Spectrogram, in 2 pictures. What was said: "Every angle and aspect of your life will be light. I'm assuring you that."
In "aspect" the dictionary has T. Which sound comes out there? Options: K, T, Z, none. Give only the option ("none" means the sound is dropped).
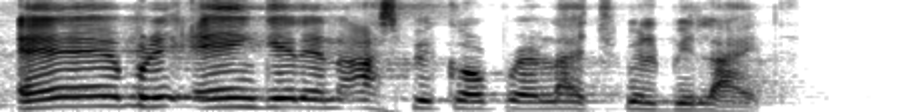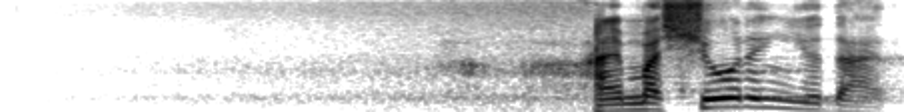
none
